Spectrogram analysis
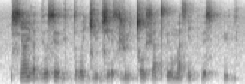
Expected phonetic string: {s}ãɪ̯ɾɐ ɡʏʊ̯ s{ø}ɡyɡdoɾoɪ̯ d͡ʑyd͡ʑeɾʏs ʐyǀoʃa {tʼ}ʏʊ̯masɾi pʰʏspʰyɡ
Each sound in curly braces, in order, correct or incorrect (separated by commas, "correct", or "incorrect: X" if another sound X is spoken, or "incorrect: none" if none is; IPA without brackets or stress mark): incorrect: ɕ, correct, correct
